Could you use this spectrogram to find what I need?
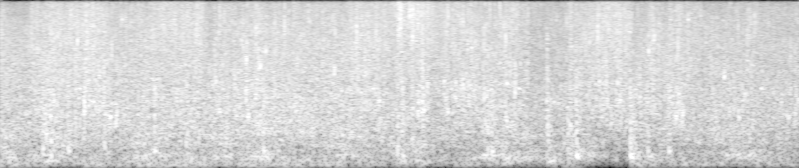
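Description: Waves splash against a small wooden boat.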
